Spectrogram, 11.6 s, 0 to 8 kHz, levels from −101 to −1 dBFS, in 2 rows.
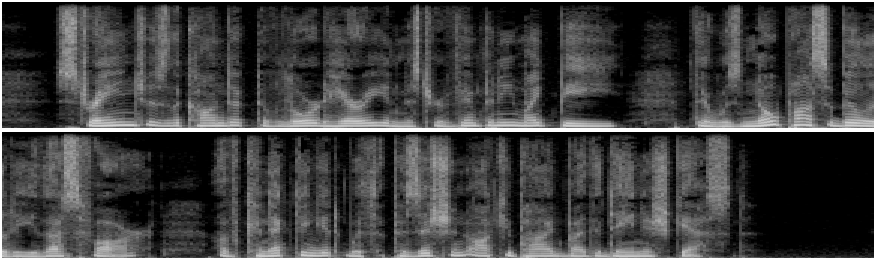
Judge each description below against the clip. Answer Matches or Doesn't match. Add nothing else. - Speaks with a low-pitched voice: Doesn't match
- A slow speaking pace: Doesn't match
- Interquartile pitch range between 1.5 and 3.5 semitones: Doesn't match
